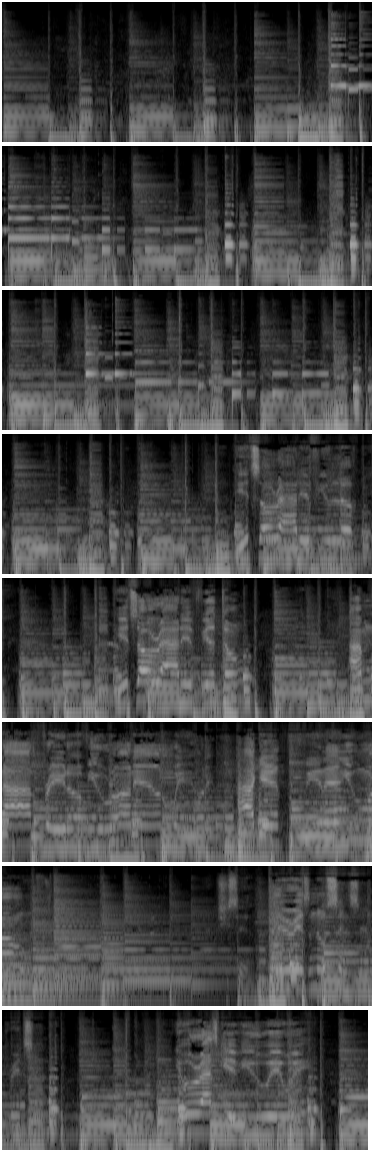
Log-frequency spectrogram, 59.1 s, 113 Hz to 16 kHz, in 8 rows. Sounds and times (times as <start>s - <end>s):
Acoustic guitar: 0.0s - 59.1s
Strum: 0.0s - 59.1s.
